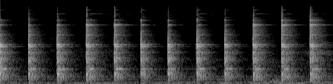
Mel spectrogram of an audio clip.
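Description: Forged metal jewelry struck by a hammer in a steady series of about twelve sharp, ringing blows, evenly spaced and close, each strike decaying quickly before the next.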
